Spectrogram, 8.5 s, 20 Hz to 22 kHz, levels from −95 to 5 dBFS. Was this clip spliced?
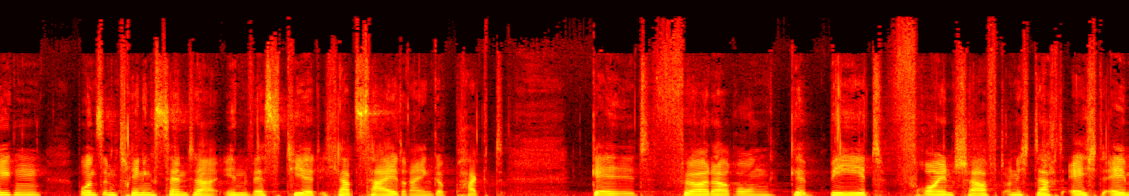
yes; 1 cut; at 2.6 s

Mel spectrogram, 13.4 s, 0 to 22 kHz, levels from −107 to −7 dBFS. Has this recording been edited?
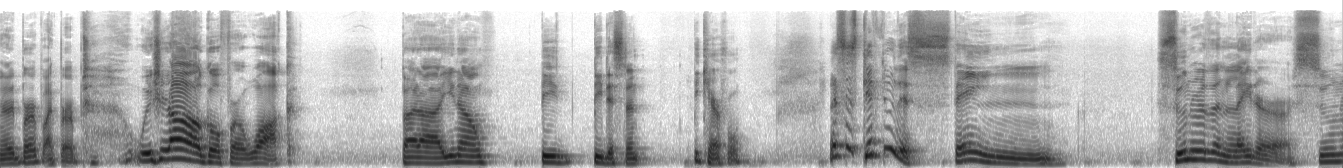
no; 0 cuts

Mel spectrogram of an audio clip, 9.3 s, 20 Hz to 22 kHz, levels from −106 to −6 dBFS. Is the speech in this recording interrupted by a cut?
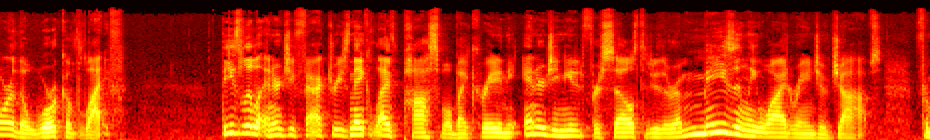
yes; 1 cut; at 3.5 s

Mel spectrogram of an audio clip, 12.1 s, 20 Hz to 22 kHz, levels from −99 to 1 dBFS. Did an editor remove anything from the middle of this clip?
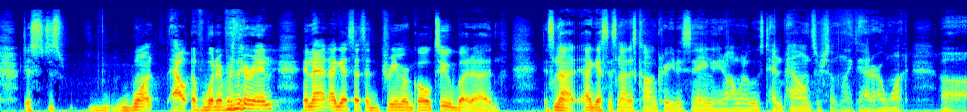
no; 0 cuts

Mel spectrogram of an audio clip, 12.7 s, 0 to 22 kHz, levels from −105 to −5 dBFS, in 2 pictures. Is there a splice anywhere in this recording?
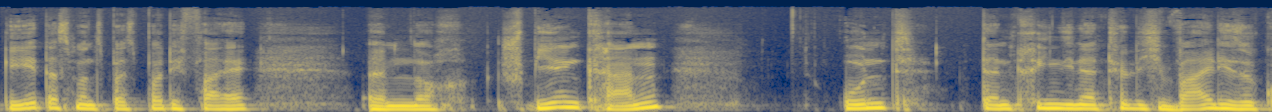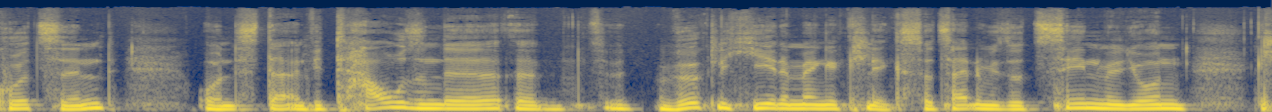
yes; 1 cut; at 9.6 s

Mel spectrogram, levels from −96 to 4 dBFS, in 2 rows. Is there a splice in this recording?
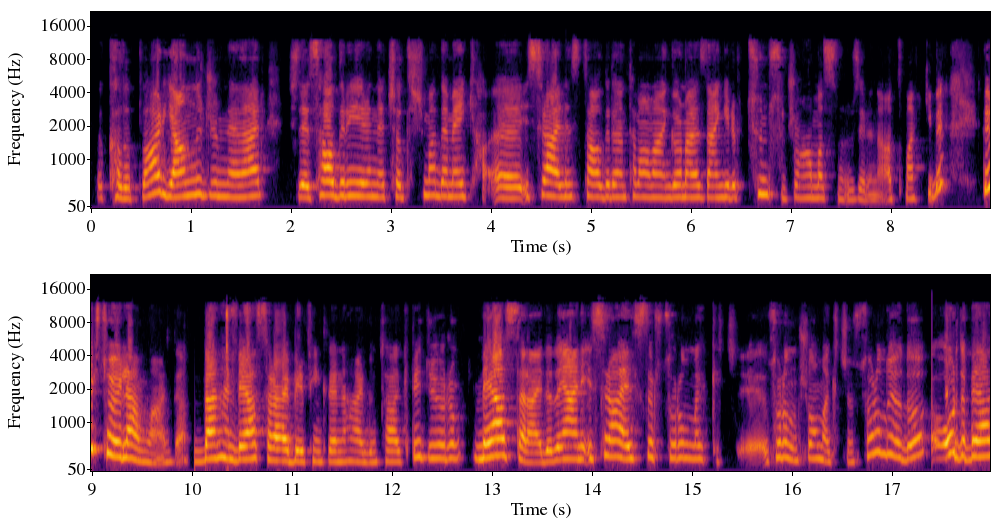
no; 0 cuts

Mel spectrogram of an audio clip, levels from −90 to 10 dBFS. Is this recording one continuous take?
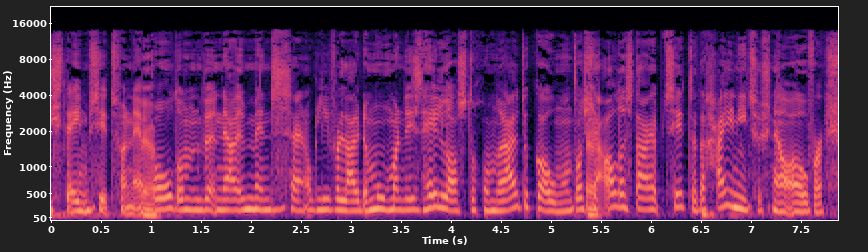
yes; 0 cuts

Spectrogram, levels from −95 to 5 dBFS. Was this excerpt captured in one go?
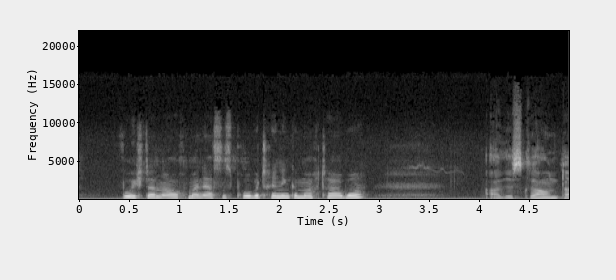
no; 1 cut; at 4.0 s

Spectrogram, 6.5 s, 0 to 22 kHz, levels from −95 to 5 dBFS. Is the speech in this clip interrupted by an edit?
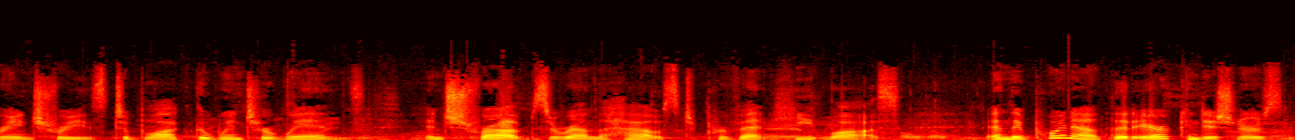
no; 0 cuts

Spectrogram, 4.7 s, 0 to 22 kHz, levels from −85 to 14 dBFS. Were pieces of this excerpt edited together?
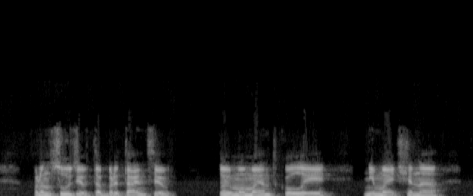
no; 0 cuts

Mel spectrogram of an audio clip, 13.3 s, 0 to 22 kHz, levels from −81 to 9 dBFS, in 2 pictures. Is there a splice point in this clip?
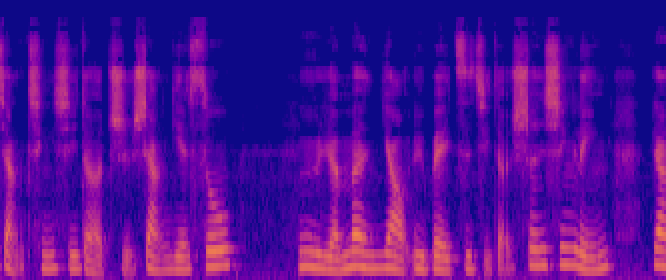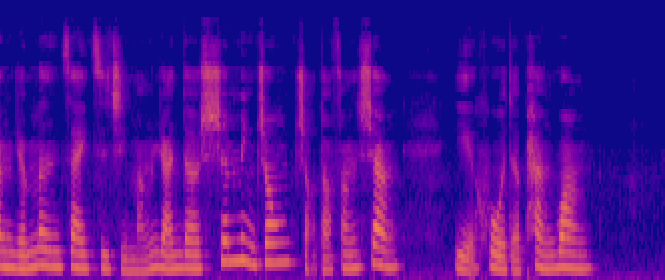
yes; 2 cuts; at 3.0 s, 6.4 s

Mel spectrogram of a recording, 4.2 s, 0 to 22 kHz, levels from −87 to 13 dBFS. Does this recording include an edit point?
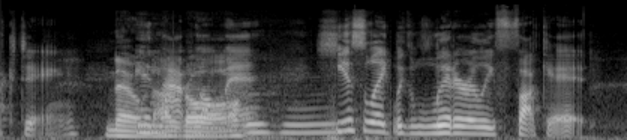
yes; 1 cut; at 2.6 s

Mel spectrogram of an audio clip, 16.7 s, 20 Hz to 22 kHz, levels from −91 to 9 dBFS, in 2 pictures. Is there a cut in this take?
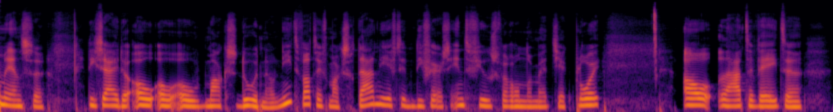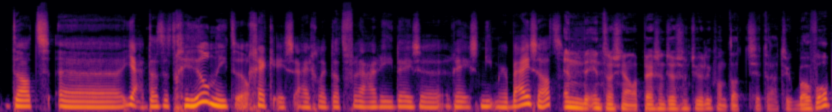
yes; 3 cuts; at 10.8 s, 12.3 s, 14.0 s

